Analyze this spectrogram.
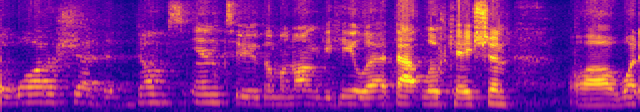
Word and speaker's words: Monongahela: If I say it slowly, I'll say it right. Monongahela.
